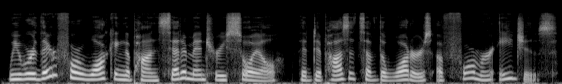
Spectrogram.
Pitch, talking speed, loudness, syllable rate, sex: 225 Hz, 160 wpm, -18 LUFS, 5.7 syllables/s, female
